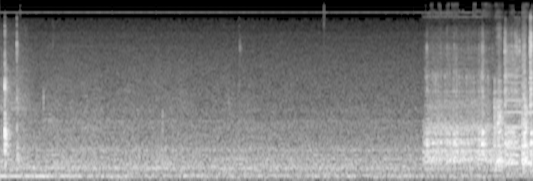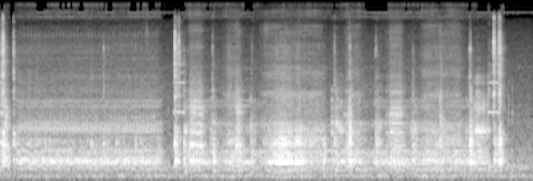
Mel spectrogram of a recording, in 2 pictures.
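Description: A Cricut Explore cutting machine works through black cardstock, first a low, quiet hum and then a louder whirring drone with rhythmic carriage movements and short stops and restarts, with no voices.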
